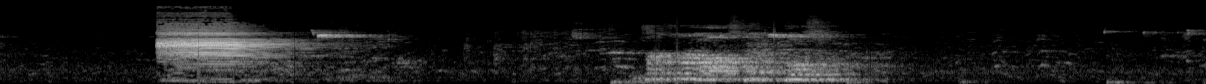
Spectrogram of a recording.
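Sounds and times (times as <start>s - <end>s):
scoreboard horn blaring: 1.6s - 3.5s.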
